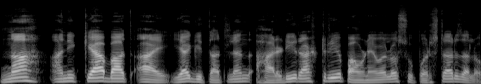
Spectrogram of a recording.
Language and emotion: Goan Konkani, neutral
